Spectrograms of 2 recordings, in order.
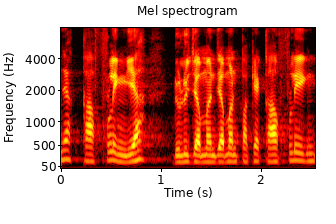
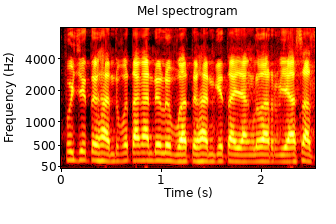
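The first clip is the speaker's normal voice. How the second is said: ordinary delivery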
